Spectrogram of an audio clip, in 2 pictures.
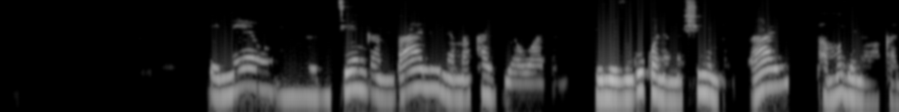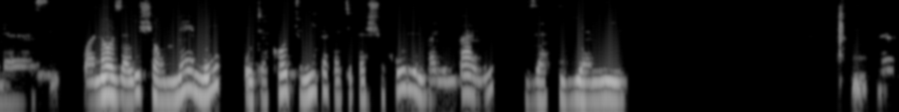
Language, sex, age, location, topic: Swahili, female, 18-24, Dar es Salaam, government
